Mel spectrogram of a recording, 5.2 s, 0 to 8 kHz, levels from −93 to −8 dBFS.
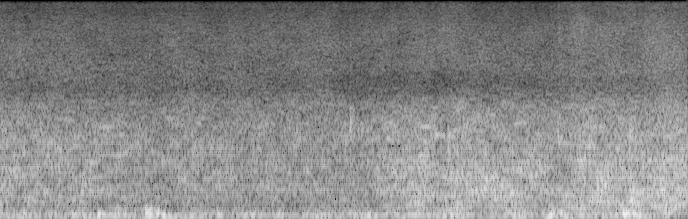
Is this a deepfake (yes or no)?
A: yes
